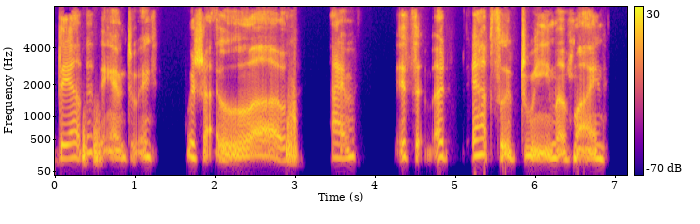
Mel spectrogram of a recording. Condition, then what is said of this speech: Multiple sclerosis. I have voice, like right now I'm talking, but in order for me to talk, I have to have a lot of chocolate.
